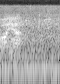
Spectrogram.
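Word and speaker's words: Raya: e o f f the last name is r a y a Rya I am a chief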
